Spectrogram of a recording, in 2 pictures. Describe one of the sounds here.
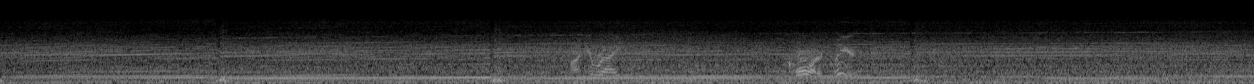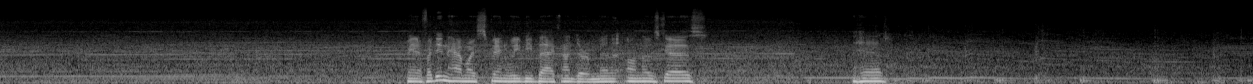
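A racing car engine whines steadily, rising in pitch and dropping sharply as gears shift.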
